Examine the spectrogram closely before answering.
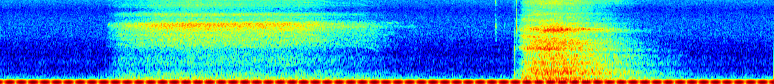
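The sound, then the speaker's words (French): A deep inhale and then a complete exhale during a meditation, both soft and breathy, set apart by a pause and lying over a steady low hum. “prends une grande inspiration. Et expire complètement.”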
